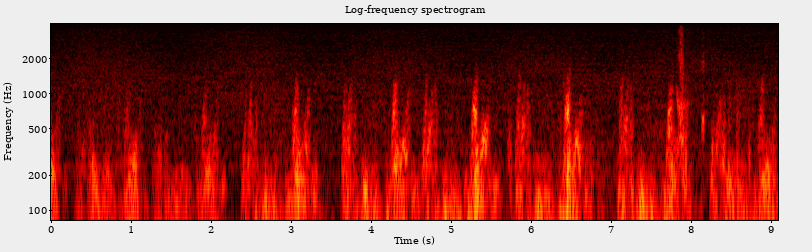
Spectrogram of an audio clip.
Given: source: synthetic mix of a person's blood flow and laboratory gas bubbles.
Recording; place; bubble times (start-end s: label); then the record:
Doppler ultrasound of blood flow; precordium
7.81-7.98 s: bubbles
8.12-8.17 s: bubbles
8.38-8.61 s: bubbles
8.71-8.75 s: bubbles
From the record:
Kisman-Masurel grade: 221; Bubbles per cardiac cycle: several, 3 to 8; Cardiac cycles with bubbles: 10 to 50%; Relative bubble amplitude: barely perceptible (0.100 to 0.250); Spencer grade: 2 (many but less than half of the cardiac periods contain bubble signals, singularly or in groups); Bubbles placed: only in the low amplitude regions of the cardiac cycle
